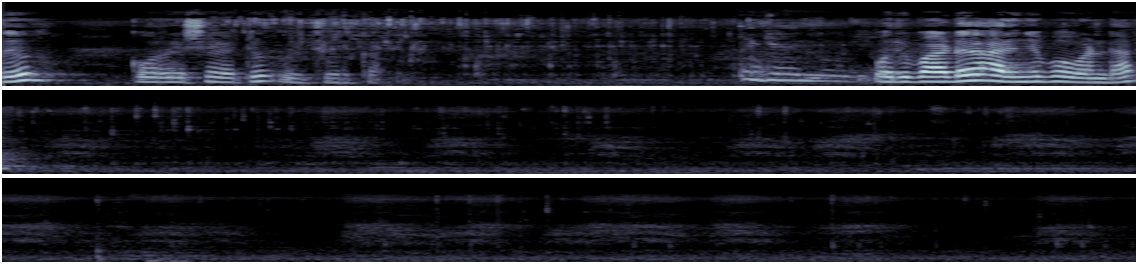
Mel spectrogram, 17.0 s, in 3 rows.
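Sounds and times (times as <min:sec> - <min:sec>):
faint bird calls: 0:07.2 - 0:17.0.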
